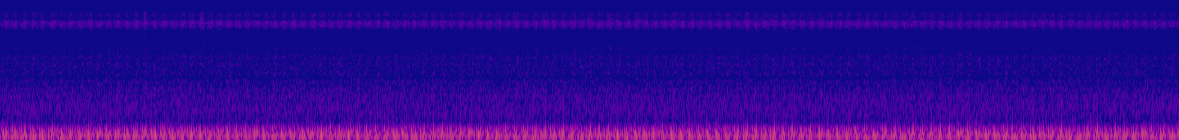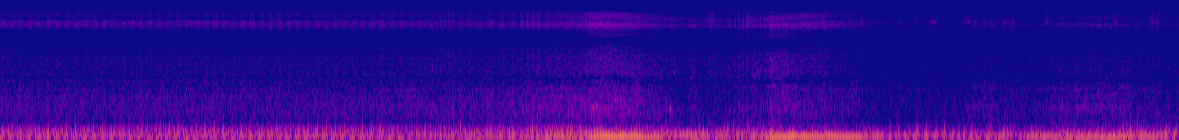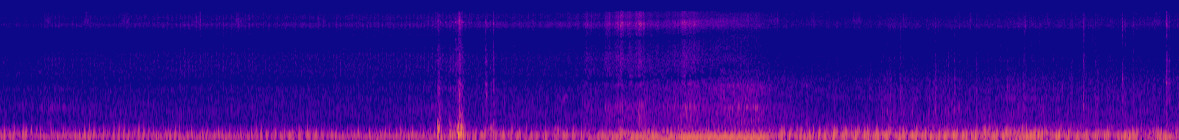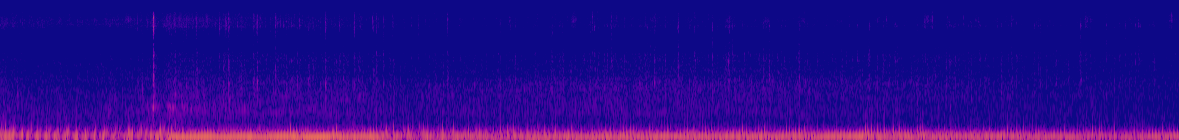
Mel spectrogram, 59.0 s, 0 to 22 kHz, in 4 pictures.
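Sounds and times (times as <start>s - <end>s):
tractor diesel engine running: 0.0s - 58.9s.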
